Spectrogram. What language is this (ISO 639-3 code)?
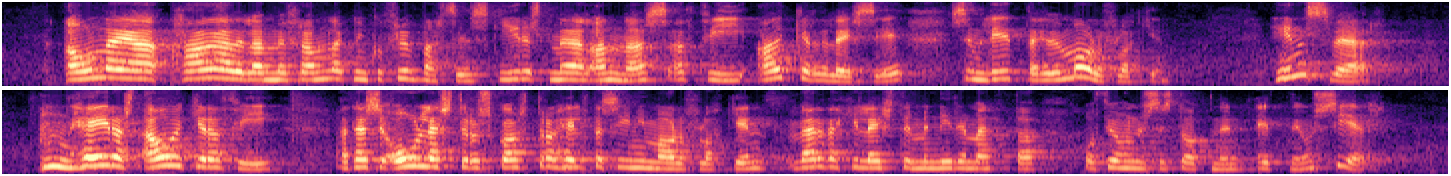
isl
